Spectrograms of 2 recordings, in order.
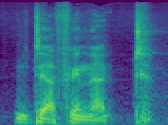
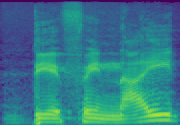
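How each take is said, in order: First: The last syllable sounds like 'nut'. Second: The last syllable sounds like 'night'. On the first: The speaker calls it right. "नेट भी नहीं, नट" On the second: The speaker calls it wrong. "वो भी क्या है, गलत"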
